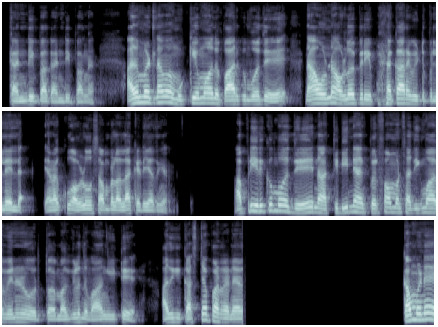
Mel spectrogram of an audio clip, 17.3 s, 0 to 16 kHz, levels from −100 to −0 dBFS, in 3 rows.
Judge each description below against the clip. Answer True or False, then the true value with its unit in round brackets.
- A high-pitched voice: False (140 Hz)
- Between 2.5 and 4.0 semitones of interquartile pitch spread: False (4.4 semitones)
